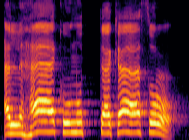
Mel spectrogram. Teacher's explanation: Буква «ра» в данном случае огласовка аннулируется, переходит в сукун, и она произносится твердо, так как впереди стоящий звук с огласовкой «дамма».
